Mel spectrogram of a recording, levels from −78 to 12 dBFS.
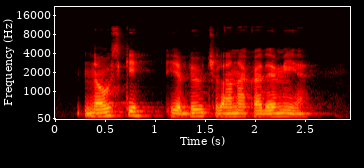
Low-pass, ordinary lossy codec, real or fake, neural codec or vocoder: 10.8 kHz; none; real; none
